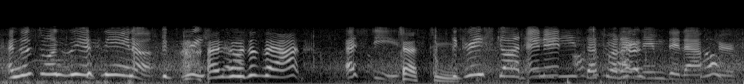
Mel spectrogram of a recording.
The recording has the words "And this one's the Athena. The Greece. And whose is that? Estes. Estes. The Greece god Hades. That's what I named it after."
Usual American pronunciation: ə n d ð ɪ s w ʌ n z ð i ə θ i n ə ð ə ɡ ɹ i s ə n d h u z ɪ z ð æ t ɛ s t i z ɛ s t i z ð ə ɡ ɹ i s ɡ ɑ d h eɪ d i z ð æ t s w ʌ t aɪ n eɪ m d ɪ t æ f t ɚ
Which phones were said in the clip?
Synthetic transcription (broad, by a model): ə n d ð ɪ s w ʌ n z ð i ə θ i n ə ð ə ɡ ɹ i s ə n h u z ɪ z ð æ t ɛ s t i z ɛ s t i ð ə ɡ ɹ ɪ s ɡ ɑ d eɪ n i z ð æ t s w ʌ t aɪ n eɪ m d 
